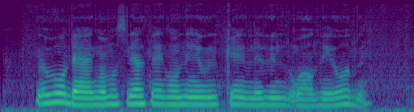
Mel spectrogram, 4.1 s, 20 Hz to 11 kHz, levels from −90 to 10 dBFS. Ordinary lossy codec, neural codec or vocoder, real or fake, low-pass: none; autoencoder, 22.05 kHz, a latent of 192 numbers a frame, VITS, trained on many speakers; fake; 9.9 kHz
